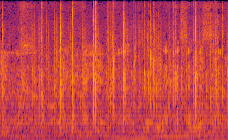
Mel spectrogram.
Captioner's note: Всички ръкопляскания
